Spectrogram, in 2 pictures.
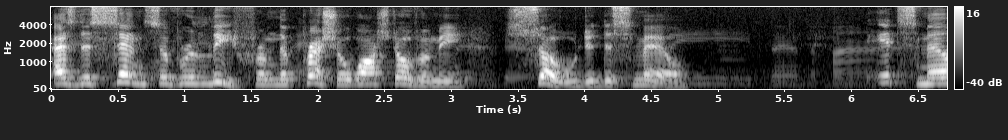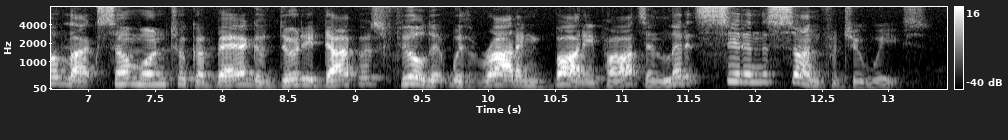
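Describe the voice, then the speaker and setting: A man's voice: sits high, animated, a little slow. A man with a Southern US accent reads a comic written review as a dramatic story, in a theatrical, genteel manner.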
